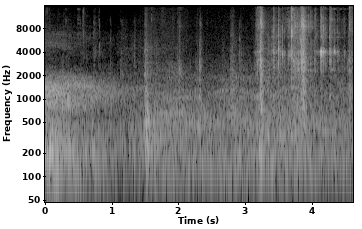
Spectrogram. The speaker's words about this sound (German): Was wir hier hören, ist der Schlüssel der Stadtbibliothek Bremerhaven. Wir gehen durch den Haupteingang rein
